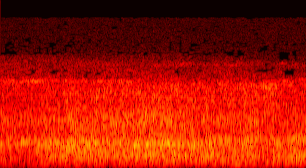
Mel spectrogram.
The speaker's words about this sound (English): As with the help of the engineer, he applied the brakes and found the train coming to a stop.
